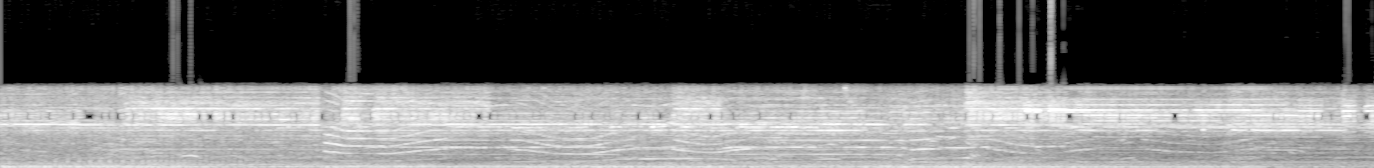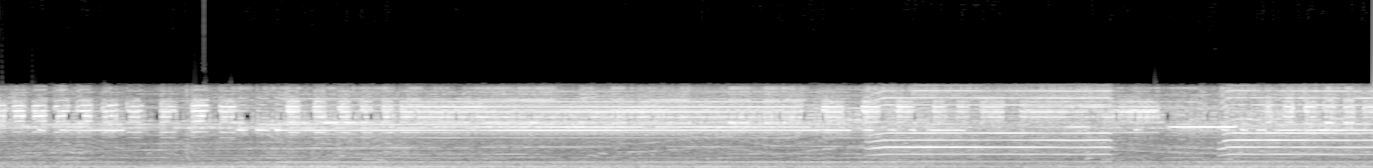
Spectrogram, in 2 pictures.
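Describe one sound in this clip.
Many motorcycle engines idle and rev close by.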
